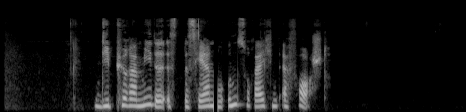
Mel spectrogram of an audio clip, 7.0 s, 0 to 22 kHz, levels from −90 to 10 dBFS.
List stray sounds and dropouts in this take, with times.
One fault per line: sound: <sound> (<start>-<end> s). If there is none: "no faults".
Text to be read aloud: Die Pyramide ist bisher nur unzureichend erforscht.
sound: dropout (3.2-3.3 s)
